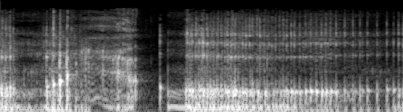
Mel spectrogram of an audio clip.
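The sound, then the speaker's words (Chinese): A voice imitates the snoring of a relative next door in the speaker's hometown: a short raspy snort, a brief break, then a longer, steady, guttural rumble that stays fairly loud until the end. “我们老家是隔壁的亲戚在打呼，都可以清清楚楚听到”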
